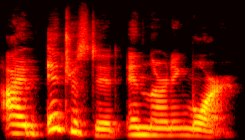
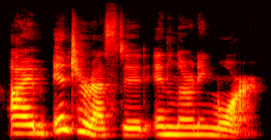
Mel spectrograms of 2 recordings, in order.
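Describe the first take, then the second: First: Interested is said with three syllables. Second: Interested is said with four syllables. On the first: "it's much more common to say interested in three syllables" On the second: "Sometimes native speakers will pronounce this word as four syllables"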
